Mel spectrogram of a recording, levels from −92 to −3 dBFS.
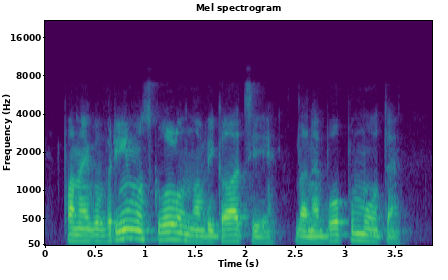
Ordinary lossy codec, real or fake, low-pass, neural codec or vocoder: Opus, 16 kbps; real; 7.2 kHz; none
